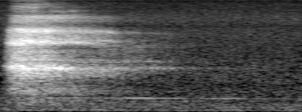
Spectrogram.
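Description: A woman's audible sigh, a loud breath out at the start that fades away over about a second.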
